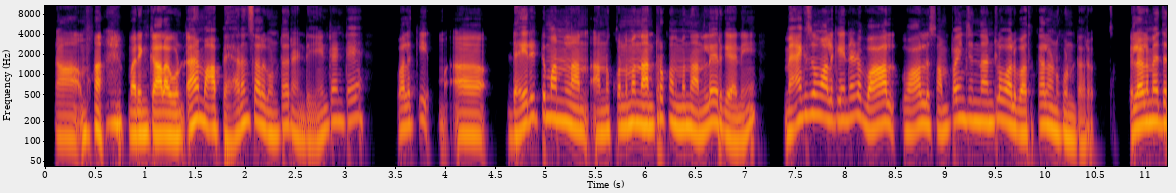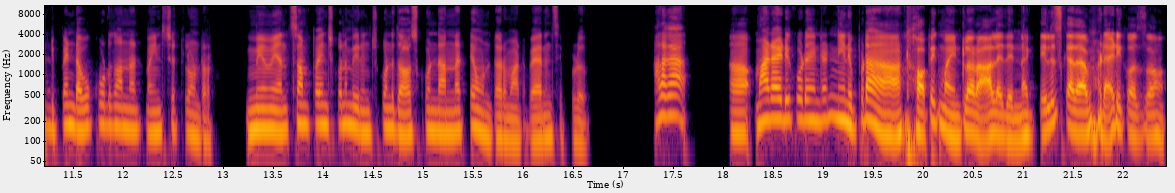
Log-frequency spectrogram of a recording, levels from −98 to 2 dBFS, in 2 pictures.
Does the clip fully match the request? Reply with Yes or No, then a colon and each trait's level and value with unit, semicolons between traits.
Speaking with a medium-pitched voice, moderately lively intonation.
No: medium, 160 Hz; wide, 5.8 semitones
